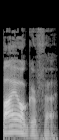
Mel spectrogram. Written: biographer

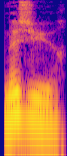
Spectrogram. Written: mesure

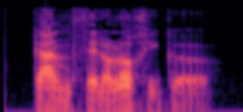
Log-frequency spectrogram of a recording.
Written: cancerológico

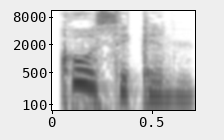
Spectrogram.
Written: Corsican

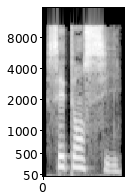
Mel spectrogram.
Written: ces temps-ci

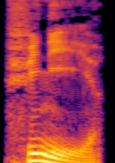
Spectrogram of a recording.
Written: finir

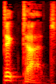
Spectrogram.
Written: diktat

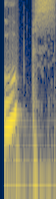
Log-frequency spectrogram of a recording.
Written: oops

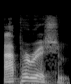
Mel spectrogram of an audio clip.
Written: apparition

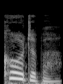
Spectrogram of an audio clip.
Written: Cordoba

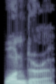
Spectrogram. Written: wanderer

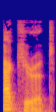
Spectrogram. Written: accurate

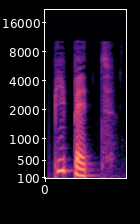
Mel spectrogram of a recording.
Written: pipette

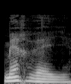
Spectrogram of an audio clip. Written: merveille

